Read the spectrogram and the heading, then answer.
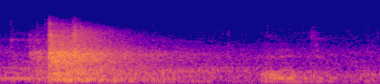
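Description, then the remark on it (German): A door in Iran that only CIA staff were once allowed to pass through bangs open or shut with a sharp, echoing knock that rings out and fades, followed by a brief muffled voice. “Hier sagt er, durch diese Türe durften nur Mitarbeiter der CIA gehen, mitten ins Zentrum des Spionagenests, wie es im Iran heißt.”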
